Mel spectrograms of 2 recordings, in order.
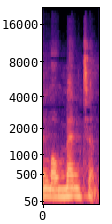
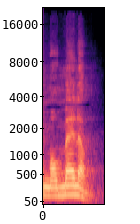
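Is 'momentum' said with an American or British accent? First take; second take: British; American. First: It is said with a British accent. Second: It is said with an American accent. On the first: "The British say momentum" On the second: "The Americans say momentum"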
